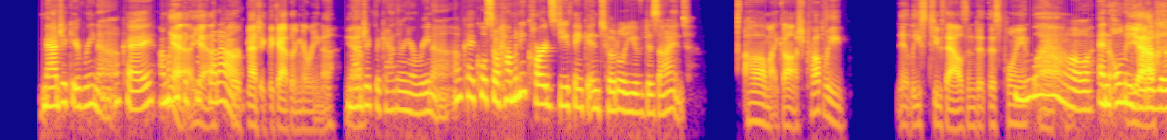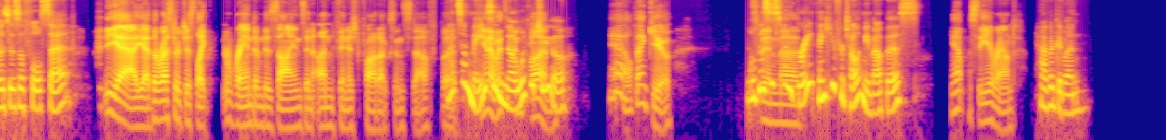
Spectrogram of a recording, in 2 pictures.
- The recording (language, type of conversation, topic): English, unstructured, How do I explain a quirky hobby to someone who doesn't understand?
- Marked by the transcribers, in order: laugh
